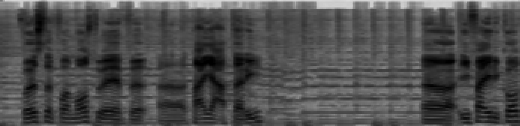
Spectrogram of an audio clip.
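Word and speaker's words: 体当たり: Cioè, unsurprisingly, Tayatari, the accent becomes actually on the A, which is not surprising as that's actually a typical spot for the accent for compounds.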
